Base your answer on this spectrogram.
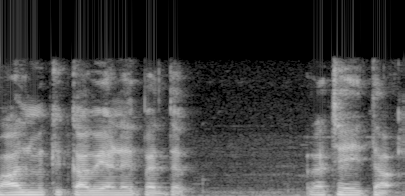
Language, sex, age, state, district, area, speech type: Telugu, male, 18-30, Andhra Pradesh, Sri Balaji, urban, spontaneous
